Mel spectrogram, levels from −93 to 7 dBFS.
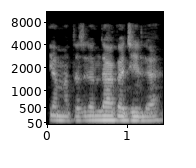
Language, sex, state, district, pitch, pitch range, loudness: Hindi, male, Bihar, Saharsa, 125 Hz, 120-125 Hz, -21 LUFS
